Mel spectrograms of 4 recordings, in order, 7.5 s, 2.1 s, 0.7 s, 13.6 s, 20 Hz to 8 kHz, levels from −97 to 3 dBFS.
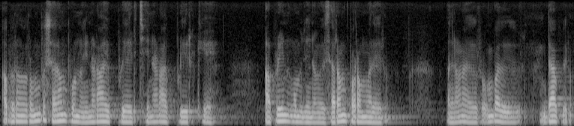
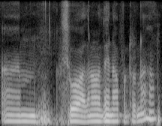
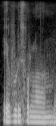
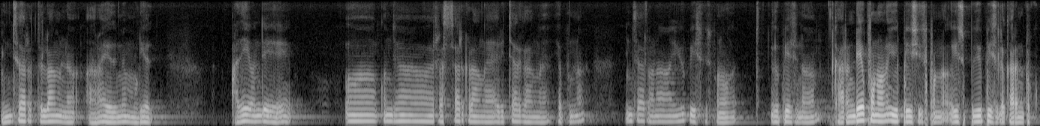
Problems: constant background noise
